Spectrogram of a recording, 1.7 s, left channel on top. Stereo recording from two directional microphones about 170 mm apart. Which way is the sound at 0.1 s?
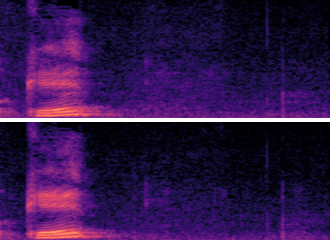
15° right (ahead or behind).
